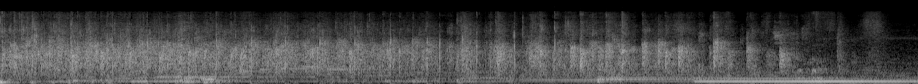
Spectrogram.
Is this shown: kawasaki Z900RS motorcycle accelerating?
no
